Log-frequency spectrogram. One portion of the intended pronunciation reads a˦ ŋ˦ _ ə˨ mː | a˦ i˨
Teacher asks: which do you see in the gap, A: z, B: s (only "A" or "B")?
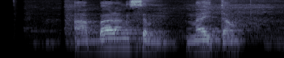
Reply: B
